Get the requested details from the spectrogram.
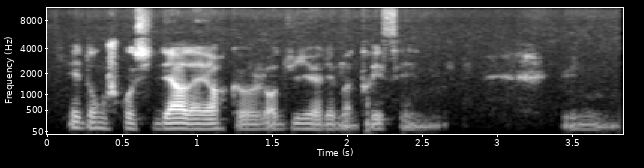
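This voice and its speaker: With a normal speaking voice, a man talks at a moderate pace, fairly low in pitch with ordinary pitch variation, in a dry, close sound with no echo. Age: 30s. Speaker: entrepreneur. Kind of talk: interview.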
